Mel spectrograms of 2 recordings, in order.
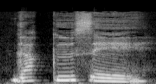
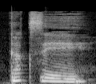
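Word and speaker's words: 学生: Gakusei. Gakusei. Notice how we don't pronounce the U in the ku syllable.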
